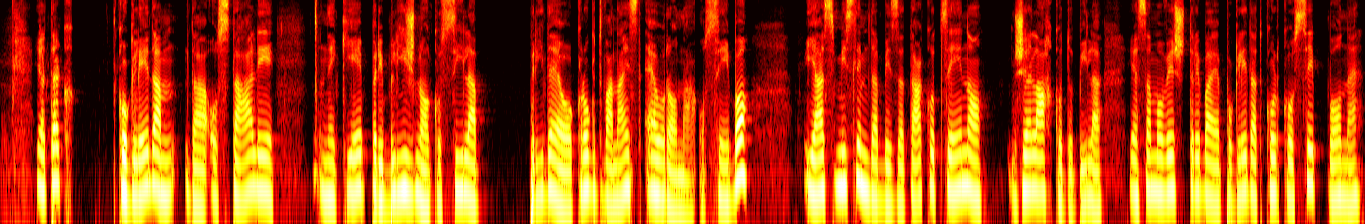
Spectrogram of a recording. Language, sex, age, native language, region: Slovenian, female, 30-49, Slovenian, Drava region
